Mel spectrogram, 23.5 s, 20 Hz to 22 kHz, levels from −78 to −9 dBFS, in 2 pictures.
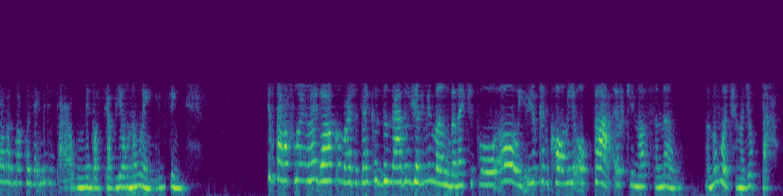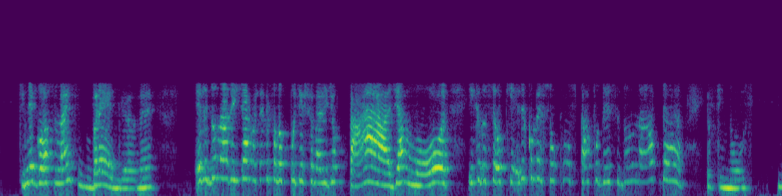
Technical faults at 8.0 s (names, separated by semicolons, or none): GSM full-rate codec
